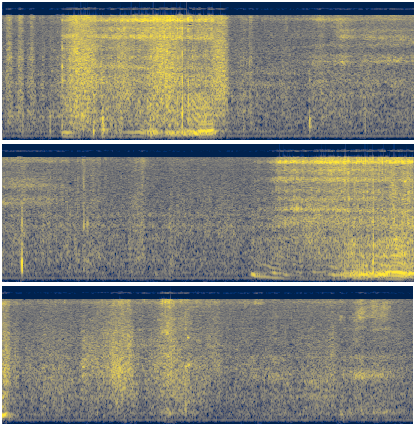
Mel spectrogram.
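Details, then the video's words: Porkchop, an English Bulldog, snoring indoors before waking up. Two long, rough, breathy snores, each lasting about two seconds and spaced roughly six seconds apart, with softer breathing between them in a quiet room. "Snoring Bulldog Wakes Up..."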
